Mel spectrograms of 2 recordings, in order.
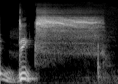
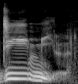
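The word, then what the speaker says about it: dix mille: it's for ten thousand we don't say dicks you don't say Dick's Meal please he said D meal he said what D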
